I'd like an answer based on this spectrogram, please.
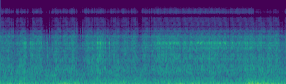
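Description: Wind buffeting the microphone, a fluctuating low rumble, with a faint high whir coming and going.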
